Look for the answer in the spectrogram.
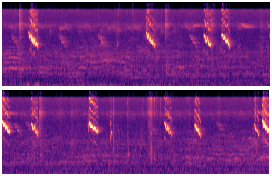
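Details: Lemon-bellied white-eye (Zosterops chloris maxi, Lombok or Sumbawa), song played to provoke a bird that is reluctant to sing: crisp, high, falling whistle notes, singly or doubled, every second or two over low hiss.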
